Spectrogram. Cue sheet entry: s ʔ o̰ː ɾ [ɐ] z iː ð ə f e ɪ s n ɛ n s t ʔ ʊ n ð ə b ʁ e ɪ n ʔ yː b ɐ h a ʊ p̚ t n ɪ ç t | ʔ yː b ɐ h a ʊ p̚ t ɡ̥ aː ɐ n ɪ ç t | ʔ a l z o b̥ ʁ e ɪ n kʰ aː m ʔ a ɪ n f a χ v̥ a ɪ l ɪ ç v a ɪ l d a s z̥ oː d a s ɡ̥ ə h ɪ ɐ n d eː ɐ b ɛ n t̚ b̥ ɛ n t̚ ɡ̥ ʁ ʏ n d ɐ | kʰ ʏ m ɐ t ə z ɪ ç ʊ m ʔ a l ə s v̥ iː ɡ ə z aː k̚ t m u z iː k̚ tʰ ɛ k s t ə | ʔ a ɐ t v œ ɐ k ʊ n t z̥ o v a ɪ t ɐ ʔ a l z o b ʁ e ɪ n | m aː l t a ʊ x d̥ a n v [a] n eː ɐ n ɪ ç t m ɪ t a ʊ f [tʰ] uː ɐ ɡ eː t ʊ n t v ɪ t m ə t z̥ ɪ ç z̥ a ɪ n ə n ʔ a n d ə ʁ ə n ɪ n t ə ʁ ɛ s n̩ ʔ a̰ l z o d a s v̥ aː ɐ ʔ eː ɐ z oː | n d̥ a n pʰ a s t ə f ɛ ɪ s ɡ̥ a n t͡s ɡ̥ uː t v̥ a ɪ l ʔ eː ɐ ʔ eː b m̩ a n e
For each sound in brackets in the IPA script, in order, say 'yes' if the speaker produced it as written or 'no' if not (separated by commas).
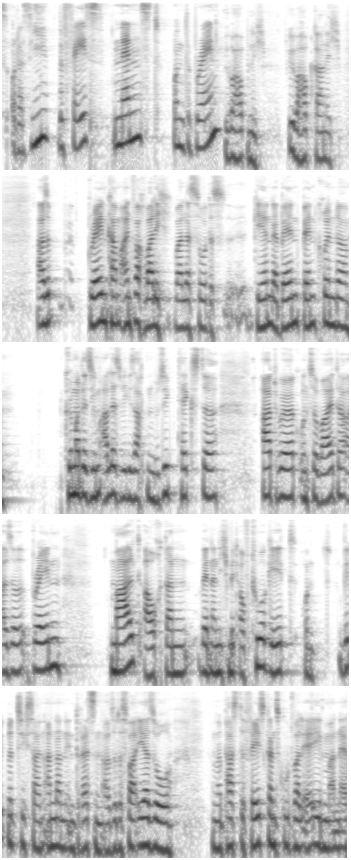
yes, no, yes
